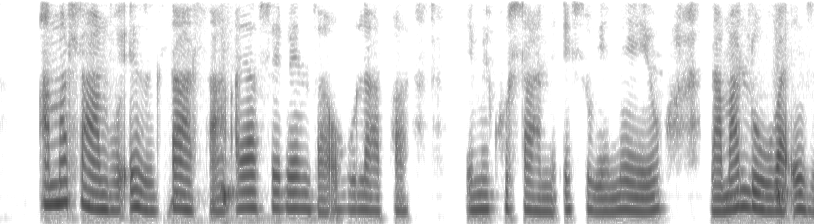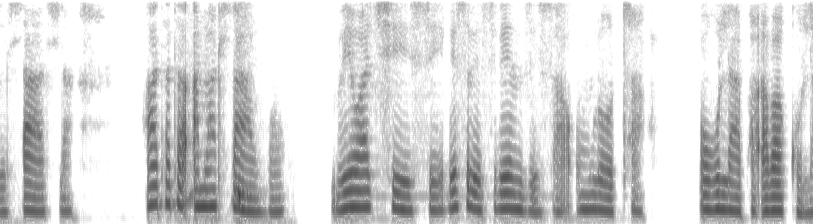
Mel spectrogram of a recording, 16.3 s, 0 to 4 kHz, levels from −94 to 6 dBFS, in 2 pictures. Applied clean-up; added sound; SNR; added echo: neural mask model RNNoise.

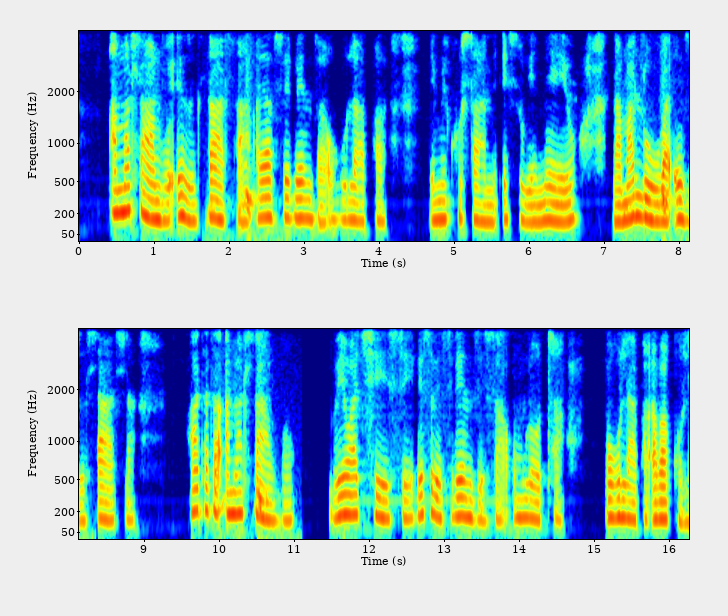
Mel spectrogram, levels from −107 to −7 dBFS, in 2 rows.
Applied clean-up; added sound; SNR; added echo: none; Whoosh, swoosh, swish; 9 dB; none.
